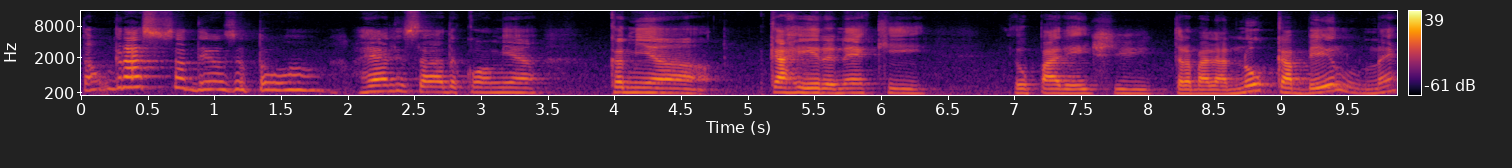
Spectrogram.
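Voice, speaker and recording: A woman speaks at a very slow pace with a medium pitch. Her voice makes very wide pitch swings. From Minas Gerais, Brazil. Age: 60s. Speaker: retired hairdresser. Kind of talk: interview.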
